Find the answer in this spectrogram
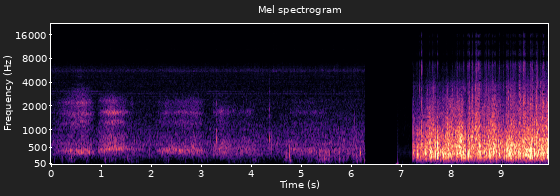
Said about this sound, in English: Just a little windy.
